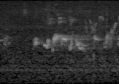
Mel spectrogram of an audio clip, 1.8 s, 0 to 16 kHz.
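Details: A bell-voiced decoy red-whiskered bulbul used for trapping wild birds, 13 March 2020, gives a quick, bubbling, warbled phrase of several linked notes lasting about a second, over a low background hiss.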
